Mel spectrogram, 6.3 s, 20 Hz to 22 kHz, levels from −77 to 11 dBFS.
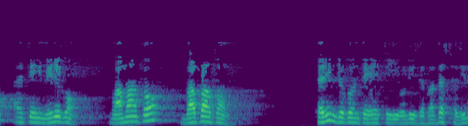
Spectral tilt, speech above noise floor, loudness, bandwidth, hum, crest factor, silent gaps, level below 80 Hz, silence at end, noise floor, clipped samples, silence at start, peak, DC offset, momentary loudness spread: -6.5 dB/octave; 59 dB; -20 LUFS; 5.8 kHz; none; 18 dB; none; -60 dBFS; 0 s; -78 dBFS; under 0.1%; 0 s; -2 dBFS; under 0.1%; 9 LU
